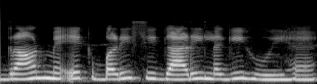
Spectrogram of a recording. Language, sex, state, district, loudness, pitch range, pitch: Hindi, female, Jharkhand, Garhwa, -12 LUFS, 230-275 Hz, 250 Hz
